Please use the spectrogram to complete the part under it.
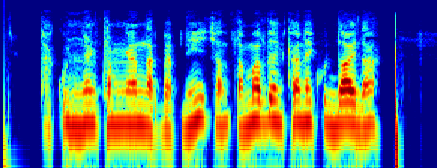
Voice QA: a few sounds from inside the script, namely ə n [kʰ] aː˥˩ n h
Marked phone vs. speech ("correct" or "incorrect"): correct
